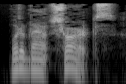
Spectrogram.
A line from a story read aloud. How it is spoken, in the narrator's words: I asked uneasily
